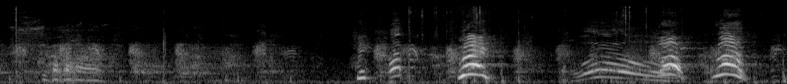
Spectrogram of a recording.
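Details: Clara, a working Presa Canario pup, female and eight months old, in security dog training: after early human speech, a run of loud, harmonic, arching barks comes in quick succession during the second half.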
